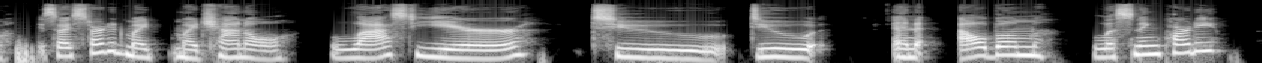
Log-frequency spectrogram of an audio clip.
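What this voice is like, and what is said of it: Slightly tired voice. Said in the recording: “my voice is like a little bit tired”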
